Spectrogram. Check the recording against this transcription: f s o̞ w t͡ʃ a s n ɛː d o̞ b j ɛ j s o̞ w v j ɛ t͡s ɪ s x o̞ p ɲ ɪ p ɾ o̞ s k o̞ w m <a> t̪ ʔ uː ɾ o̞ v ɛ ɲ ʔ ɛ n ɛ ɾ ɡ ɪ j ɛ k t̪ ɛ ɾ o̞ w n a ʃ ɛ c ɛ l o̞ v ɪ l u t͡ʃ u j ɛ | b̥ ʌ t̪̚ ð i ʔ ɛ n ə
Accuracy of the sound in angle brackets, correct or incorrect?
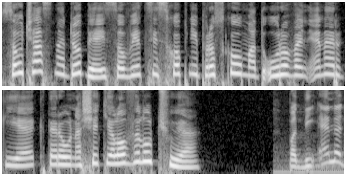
correct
